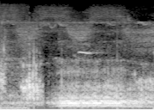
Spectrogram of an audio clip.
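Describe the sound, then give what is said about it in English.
A black-furred big cat roars once: a single low, rough, sustained roar of about two seconds at fairly steady loudness, with no other sounds. “Roar! Hello, I am a stealthy mammal with a coat of black fur, sharp claws and long whiskers, totally adapted to hunt other animals.”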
